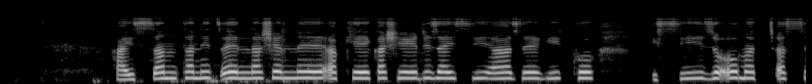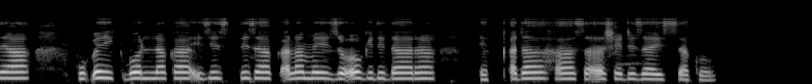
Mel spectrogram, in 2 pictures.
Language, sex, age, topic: Gamo, female, 25-35, government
